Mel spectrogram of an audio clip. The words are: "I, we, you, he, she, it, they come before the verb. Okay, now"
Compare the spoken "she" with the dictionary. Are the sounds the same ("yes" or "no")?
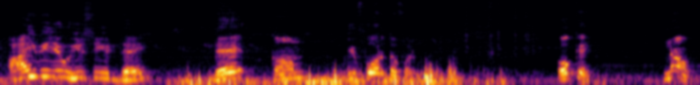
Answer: no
